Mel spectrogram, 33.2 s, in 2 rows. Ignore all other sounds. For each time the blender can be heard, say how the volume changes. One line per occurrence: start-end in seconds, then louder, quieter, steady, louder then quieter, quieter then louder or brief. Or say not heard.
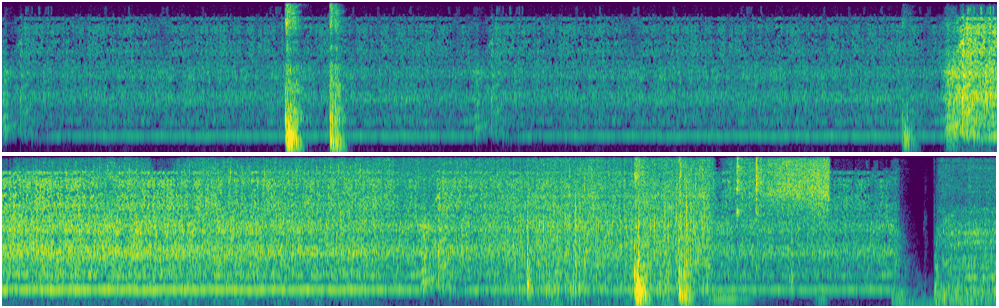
0.0-33.1 louder then quieter.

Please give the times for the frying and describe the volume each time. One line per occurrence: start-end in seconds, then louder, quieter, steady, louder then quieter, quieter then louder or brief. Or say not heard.
16.8-30.4 louder.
